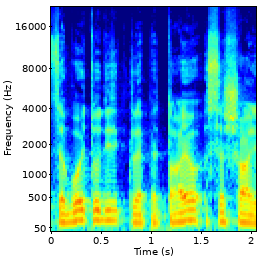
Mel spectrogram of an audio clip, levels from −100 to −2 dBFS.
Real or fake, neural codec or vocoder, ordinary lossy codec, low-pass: real; none; none; none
